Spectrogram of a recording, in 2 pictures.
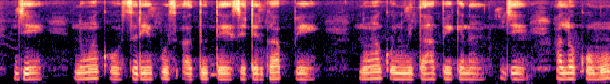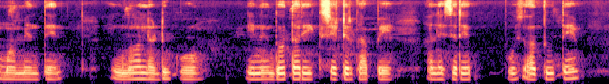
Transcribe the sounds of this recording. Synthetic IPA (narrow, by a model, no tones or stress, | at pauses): d͡ʒɛ | nɔwakɔsəɾiəpusat̪ut̪ɛsɛʈɛɾkappːɛ | nɔwakɔɲmit̪aɦapɛkanad͡ʒɛalɔkɔmɔʔmamɛnt̪ɛn | nɔwaləɖukɔ | dind̪ɔt̪aɾiksɛʈɛɾkappːɛ | alɛsəɾe | pusa̰t̪ut̪ɛ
